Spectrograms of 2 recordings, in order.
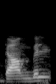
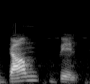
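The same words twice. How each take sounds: First: Said in the usual way. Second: "ডাম্বেল" slow and loud, as dum, bel; split into syllables. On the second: Shown as a demonstration. Teacher counting syllables for students, "ডাম্বেল" slow in two parts. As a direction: break "ডাম্বেল" firmly into two beats. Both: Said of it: "ডাম্বেল হচ্ছে দুটো syllable".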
